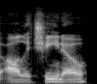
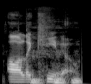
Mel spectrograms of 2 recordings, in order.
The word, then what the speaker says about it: Arlecchino: I've been saying Arlecchino, but in Italian it's pronounced Arlecchino, and that's where you get Harlequin.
